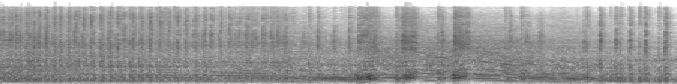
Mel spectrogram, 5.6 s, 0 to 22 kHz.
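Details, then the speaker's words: Freshly rebuilt Yamaha RZ350 two-stroke (Banshee crank), first ride: crisp buzz, clean rising and falling throttle blips, no misses or rattles. Rider says it ran really smooth. Normal running. "This thing felt really good. It ran really smooth, quite excellent."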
